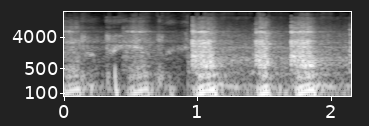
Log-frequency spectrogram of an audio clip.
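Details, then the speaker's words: 1700 hp twin-turbo 3rd Gen Cummins drag truck at start-up after rebuild: diesel lopes in uneven heavy bursts about twice a second instead of a smooth idle, whole truck shaking; rail pressure sensor was unplugged, possibly also air in the system. "It's not supposed to, but it does it. The whole truck is shaking."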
